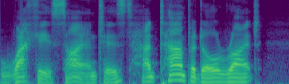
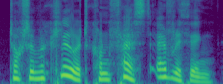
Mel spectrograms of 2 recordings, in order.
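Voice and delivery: higher, tremulous confession; 10 semitones higher than usual. A narrator's reading. Panda telling Freddie the truth, tremulous. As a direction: let the voice tremble. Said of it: "in a tremulous voice".

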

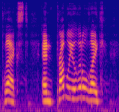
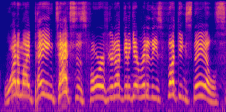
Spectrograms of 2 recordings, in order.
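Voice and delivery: higher, louder imitated angry outburst; hammed-up ranting at the town; furious Squidward rant; 4 semitones higher, 7 dB louder than usual. Squidward ranting about paying taxes for nothing, mock furious shout. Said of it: "he's just like".

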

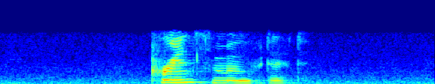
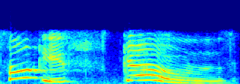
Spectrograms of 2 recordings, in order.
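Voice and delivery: slow, high, loud princely groan; dismayed groan; 5 semitones higher, 5 dB louder, slower than usual. A narrator's reading. Prince seeing a newcomer arrive, groaning. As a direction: groan the silly oath with royal dismay. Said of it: "Prince groaned".

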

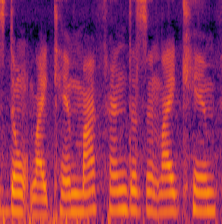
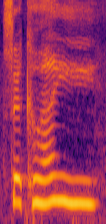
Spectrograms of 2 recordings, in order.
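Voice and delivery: "kawaii" pushed higher and louder in mockery; mock cute; 6 semitones higher, 8 dB louder, slower than usual. Mocking the clip again, louder.

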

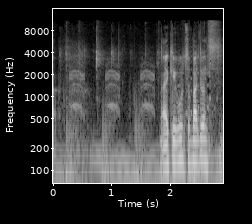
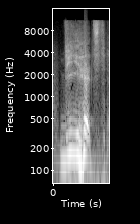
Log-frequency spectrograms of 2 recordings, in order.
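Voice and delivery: loud disbelief; 3 semitones higher, 12 dB louder than usual. Real, not acted. Item suddenly vanishes in game.

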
